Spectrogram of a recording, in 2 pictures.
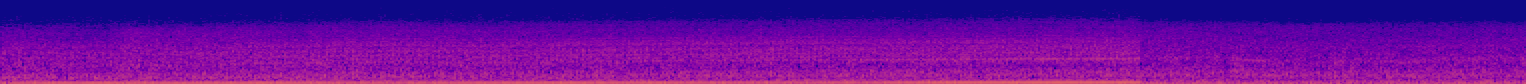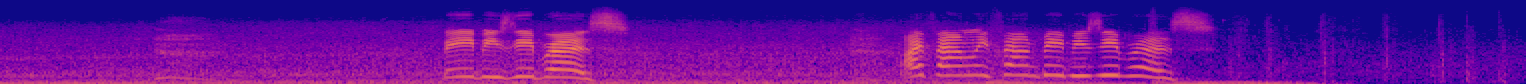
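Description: A vehicle engine rumbles steadily as it drives over grass.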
